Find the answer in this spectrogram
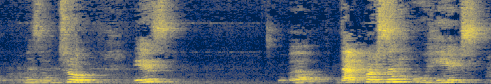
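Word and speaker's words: misanthrope: Notice the pronunciation, मिज़ेंथ्रोप, मिज़ेंथ्रोप is that person who hates mankind or humankind।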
